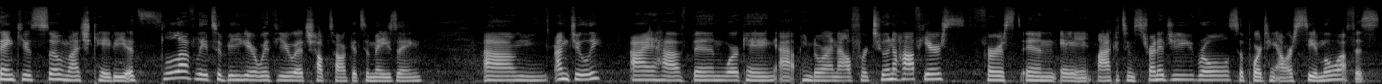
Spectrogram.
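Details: Adult woman speaking; normal voice.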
